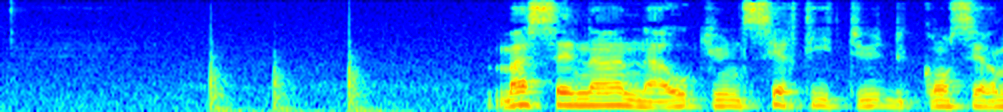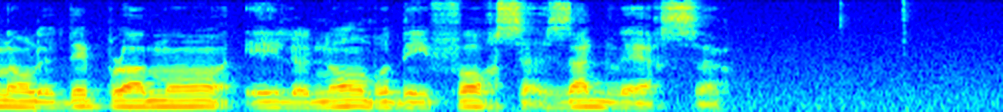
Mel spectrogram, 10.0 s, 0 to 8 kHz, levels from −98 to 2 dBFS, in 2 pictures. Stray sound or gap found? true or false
true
